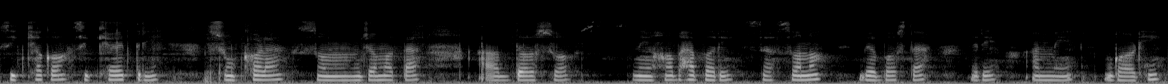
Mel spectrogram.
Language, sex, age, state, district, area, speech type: Odia, female, 45-60, Odisha, Nayagarh, rural, spontaneous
